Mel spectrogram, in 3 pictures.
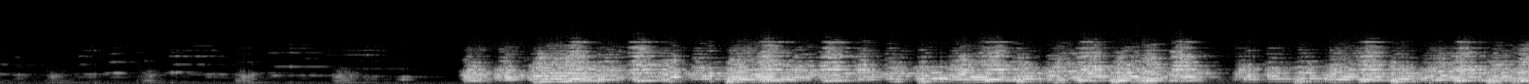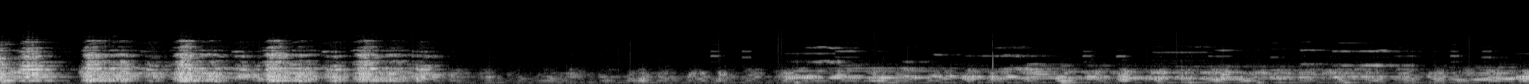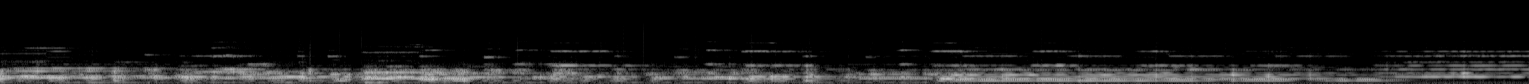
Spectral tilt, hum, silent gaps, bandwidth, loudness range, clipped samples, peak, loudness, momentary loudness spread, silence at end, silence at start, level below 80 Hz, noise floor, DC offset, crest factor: -10 dB/octave; none; none; 3.8 kHz; 17 LU; under 0.1%; -2 dBFS; -17 LUFS; 21 LU; 0 s; 0.5 s; -52 dBFS; -55 dBFS; under 0.1%; 18 dB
